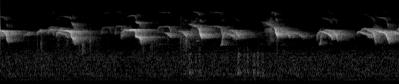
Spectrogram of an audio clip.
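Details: Newly arrived one-day-old chicks, ten Appenzeller Spitzhauben and five White Crested Blue Polish, calling together in May 2015; shrill descending peeps from several birds overlap in a continuous, uneven chorus.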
